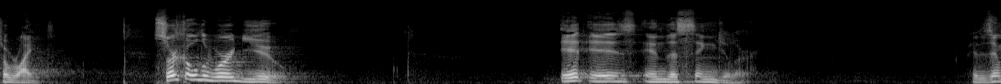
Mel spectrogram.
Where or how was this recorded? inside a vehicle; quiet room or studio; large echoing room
large echoing room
